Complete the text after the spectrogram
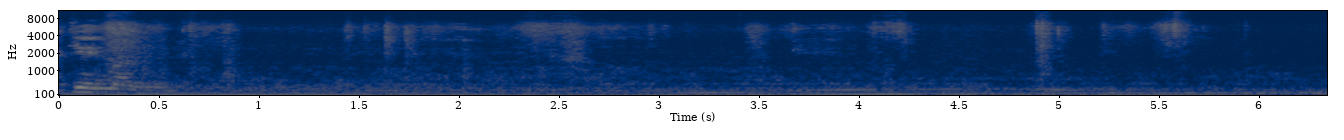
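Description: Paper sheets rustle and flap.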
